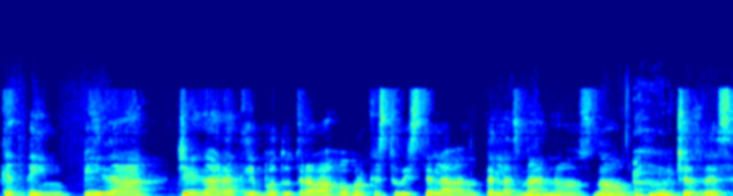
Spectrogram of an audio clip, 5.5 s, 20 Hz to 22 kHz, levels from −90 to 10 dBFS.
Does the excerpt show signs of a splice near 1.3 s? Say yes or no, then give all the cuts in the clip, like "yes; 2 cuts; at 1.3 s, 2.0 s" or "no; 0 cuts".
yes; 1 cut; at 1.3 s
